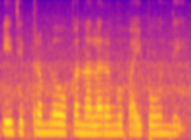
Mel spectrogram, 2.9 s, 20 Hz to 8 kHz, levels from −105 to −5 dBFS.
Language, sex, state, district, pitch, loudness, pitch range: Telugu, female, Telangana, Mahabubabad, 185 Hz, -15 LUFS, 180-195 Hz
